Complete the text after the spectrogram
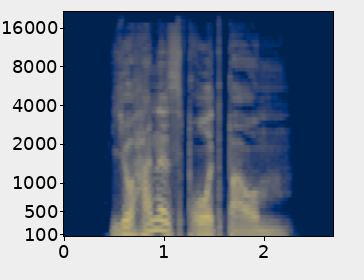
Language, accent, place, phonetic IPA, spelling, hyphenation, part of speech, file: German, Germany, Berlin, [joˈhanɪsbʁoːtˌbaʊ̯m], Johannisbrotbaum, Jo‧han‧nis‧brot‧baum, noun, De-Johannisbrotbaum.ogg
- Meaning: carob (tree, Ceratonia siliqua)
